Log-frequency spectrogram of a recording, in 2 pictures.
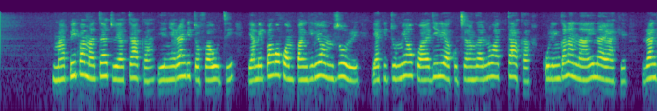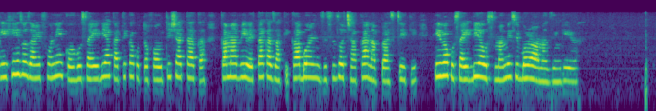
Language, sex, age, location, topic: Swahili, female, 25-35, Dar es Salaam, government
